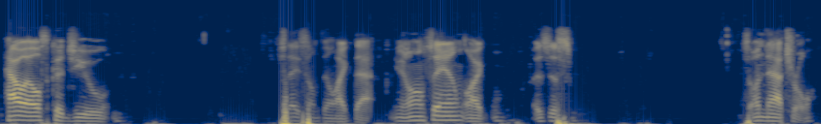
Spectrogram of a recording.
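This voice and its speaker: A man's voice: lowish voice, takes it slowly, long pauses, a bit bright, no room sound. A man giving casual, rambling movie commentary, full of fillers and jokes. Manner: rambling, filler-heavy, joking with frequent laughs. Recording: dull, dry lo-fi mic.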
